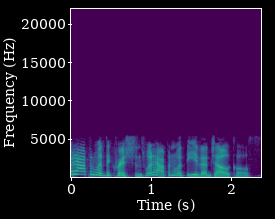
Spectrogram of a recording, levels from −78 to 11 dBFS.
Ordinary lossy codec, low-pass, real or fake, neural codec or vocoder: MP3, 48 kbps; 5.4 kHz; real; none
